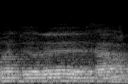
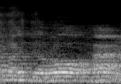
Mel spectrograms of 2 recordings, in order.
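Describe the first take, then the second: First: The vowel after r is a plain e. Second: The vowel after r is a plain o. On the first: This is the simplified reading. "kita gampangin aja, majreha gitu ya. Itu pun tidak salah" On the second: This is how the word is written. "Harusnya kan majroha"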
